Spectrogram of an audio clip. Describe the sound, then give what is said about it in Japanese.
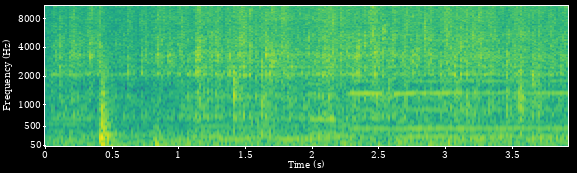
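Bacon strips frying in a hot frying pan give a steady, crackling sizzle that runs through the whole clip, with one sharp knock near the start and no talk. “ベーコンを並べて塩コショウを最後に振って”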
